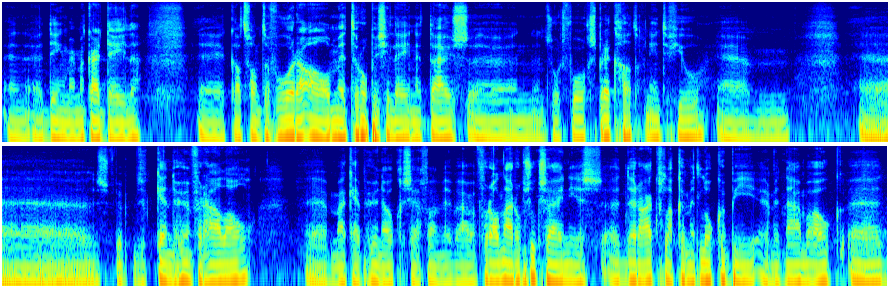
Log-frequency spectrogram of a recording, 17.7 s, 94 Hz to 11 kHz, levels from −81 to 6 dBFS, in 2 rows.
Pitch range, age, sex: 95-110 Hz, 40-59, male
